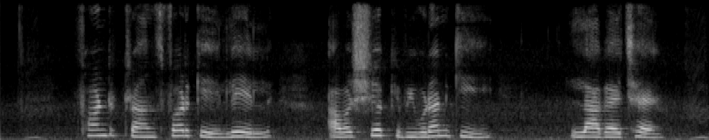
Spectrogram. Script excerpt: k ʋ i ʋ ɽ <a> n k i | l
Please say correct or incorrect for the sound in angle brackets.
incorrect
